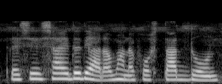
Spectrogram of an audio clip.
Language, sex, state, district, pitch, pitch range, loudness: Chakma, female, Tripura, Dhalai, 225 Hz, 210-255 Hz, -16 LUFS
